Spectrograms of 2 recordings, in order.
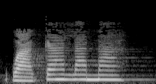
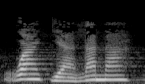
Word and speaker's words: Hòa Ca La Na: Hòa Ca La Na, cũng đọc là Hoa Già La Na,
